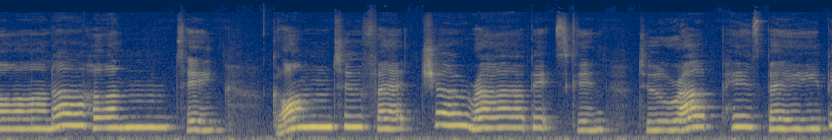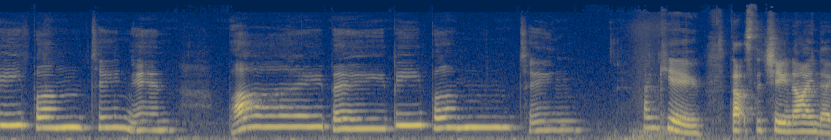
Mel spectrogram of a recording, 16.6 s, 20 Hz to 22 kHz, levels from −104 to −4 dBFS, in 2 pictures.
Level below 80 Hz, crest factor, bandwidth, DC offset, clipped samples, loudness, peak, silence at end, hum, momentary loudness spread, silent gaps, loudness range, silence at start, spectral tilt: -54 dBFS; 20 dB; 14 kHz; under 0.1%; under 0.1%; -30 LUFS; -10 dBFS; 0 s; none; 13 LU; none; 4 LU; 0 s; -5 dB/octave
